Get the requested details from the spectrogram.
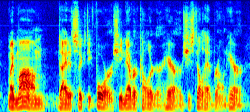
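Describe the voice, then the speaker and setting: This man speaks with vocal fry and ordinary pitch variation. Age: 70s. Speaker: author. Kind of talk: casual interview.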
